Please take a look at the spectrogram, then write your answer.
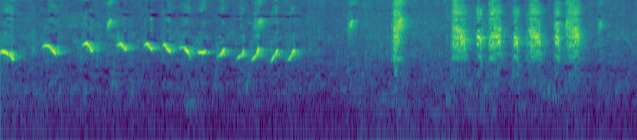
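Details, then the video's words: Greater green leafbird singing gacor, intended to train other birds: a steady series of about a dozen short, bouncing whistled notes, then a few louder scratchy, broadband chattering bursts. "Suara Cucak Ijo Gacor Agar Burung Ngobra dengan Penuh Kekuatan"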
